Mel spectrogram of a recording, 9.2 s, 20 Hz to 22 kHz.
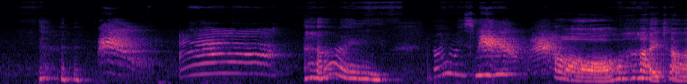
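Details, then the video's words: Two F2 Savannah cats meowing indoors for attention: a run of drawn-out, harmonic meows, some high and sliding, others deeper and bending downward, overlapping with a woman talking softly to them. "F2 Savannah Cats Kumba And Taj Meowing. Taj Has Some Of The Deepest Meows Going On."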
